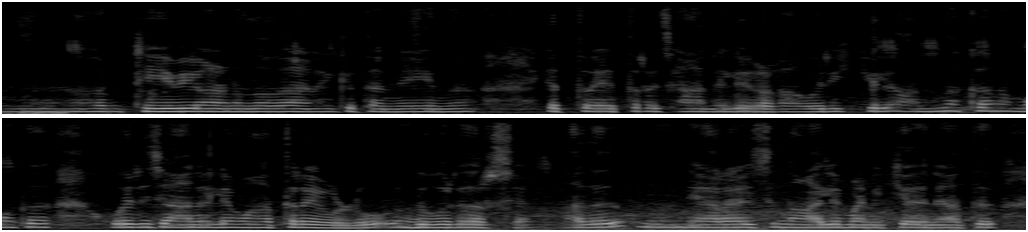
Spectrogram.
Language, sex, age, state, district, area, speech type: Malayalam, female, 30-45, Kerala, Kollam, rural, spontaneous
